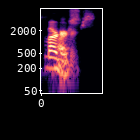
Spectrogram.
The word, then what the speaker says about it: martyrs: Martyrs. – Every time I really have to think about it because it's spelled so strangely.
